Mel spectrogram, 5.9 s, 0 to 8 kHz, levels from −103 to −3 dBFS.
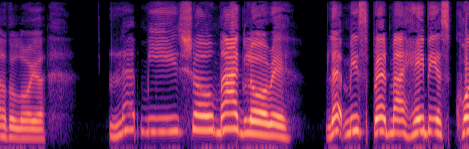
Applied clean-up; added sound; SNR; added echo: none; none; none; none.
